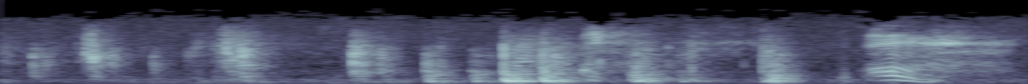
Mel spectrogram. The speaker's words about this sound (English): Just open that closet door.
